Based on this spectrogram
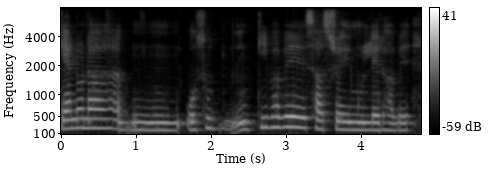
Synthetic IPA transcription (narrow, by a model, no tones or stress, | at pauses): kɛnona | oʃud̪kibʱabeʃasɾojmulːeɾɦɔbe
